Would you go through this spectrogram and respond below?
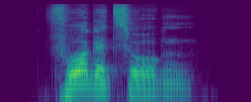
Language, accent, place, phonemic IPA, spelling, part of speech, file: German, Germany, Berlin, /ˈfoːɐ̯ɡəˌt͡soːɡn̩/, vorgezogen, verb / adjective, De-vorgezogen.ogg
- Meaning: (verb) past participle of vorziehen; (adjective) early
